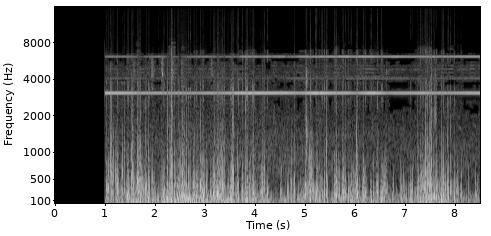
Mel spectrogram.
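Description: Wind buffets loudly across the microphone outdoors.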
